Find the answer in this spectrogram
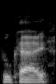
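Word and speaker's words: Bucket: And those of you who watched my Sheridan bouquet video, B-U-C-K-E-T, pronounced bouquet, will know I did a video on how not to have a tacky Christmas.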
